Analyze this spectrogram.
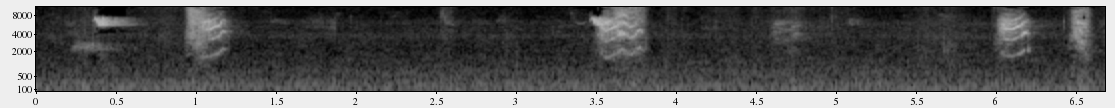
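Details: Female double-collared seedeater calling, used to excite a male into singing; sharp, high chirps given singly or in pairs, each a quick bright note, spaced a few seconds apart over faint background hiss.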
